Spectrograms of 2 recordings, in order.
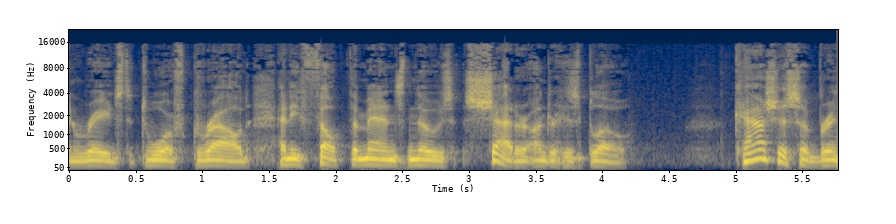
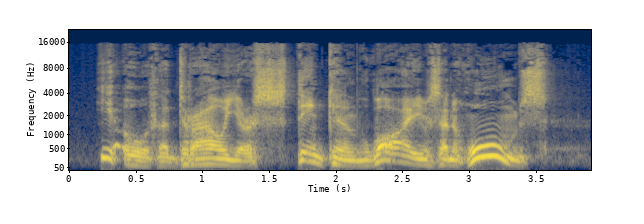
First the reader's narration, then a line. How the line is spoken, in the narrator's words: he roared for all of them to hear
